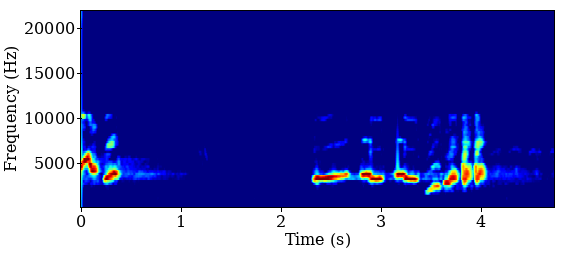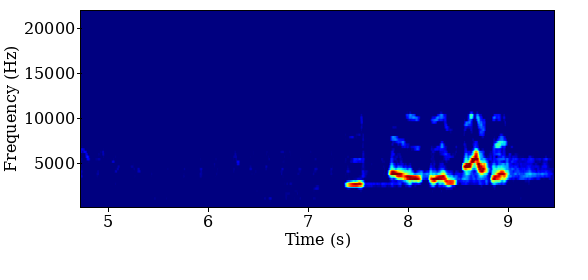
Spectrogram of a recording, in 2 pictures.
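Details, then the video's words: Oriental magpie-robin in the wild singing as a lure: scattered bursts of rich, varied whistles and sharp twisting notes, phrases spaced several seconds apart with silence between. "Pancingan suara burung kacer alam"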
